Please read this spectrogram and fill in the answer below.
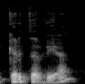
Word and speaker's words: Kartavya: native proper Hindi pronunciation would be Kartavya, and the word, uh, the second word would be Dubai.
